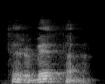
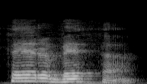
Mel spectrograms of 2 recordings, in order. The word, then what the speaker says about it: cerveza: Se for da Espanha, ela vai pronunciar como se tivesse a língua presa, assim, né? Z, zapato, né? Cerveza, ok?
